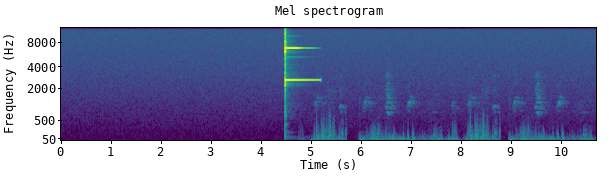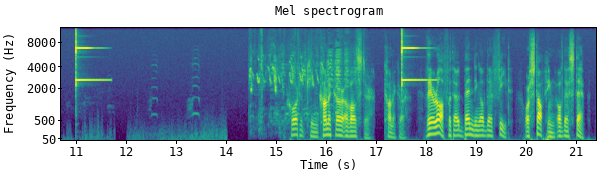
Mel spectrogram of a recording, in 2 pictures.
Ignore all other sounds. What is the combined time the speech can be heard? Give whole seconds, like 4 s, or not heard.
6 s.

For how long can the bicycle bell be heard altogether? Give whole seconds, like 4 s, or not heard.
2 s.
